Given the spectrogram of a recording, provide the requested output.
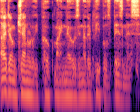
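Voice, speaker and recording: A man does a put-on character voice, very deep and low in pitch and raspy. He races along at a very fast pace in a deadpan tone. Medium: video game. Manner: terse, deadpan.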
